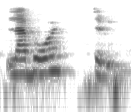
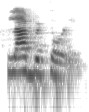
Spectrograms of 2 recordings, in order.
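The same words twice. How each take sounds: First: It is said in a British accent. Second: It is said in a North American accent. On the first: "for the British English speakers, the same word is pronounced in four syllables" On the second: "The North Americans tend to pronounce this word in three syllables"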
